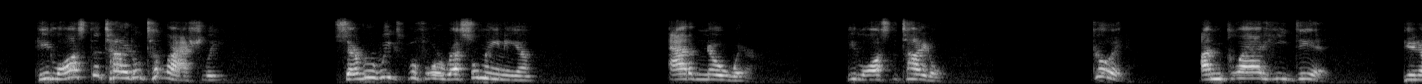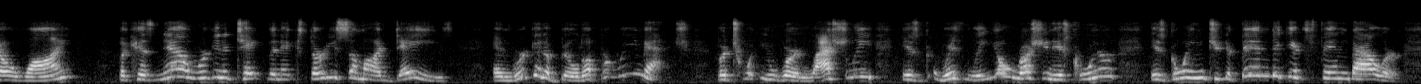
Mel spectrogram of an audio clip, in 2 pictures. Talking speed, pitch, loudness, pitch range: 125 wpm, 255 Hz, -19 LUFS, 225-310 Hz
